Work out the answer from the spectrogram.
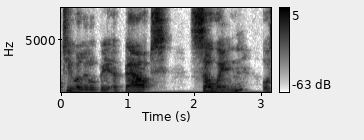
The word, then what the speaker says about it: Samhain: Anyway, so I want to talk to you a little bit about sen or sin as it's actually pronounced because it's like uh sour as in cow.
